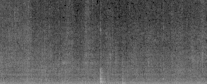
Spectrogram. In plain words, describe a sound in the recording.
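A fork scrapes across a frying pan.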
